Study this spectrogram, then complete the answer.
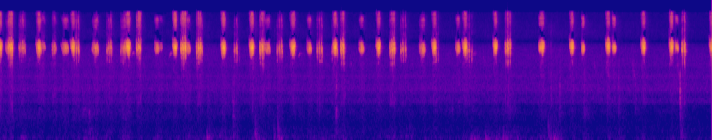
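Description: Nestling birds cheep in quick, high-pitched peeps close by.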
